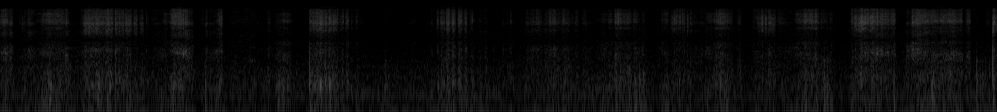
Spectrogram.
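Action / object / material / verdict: scrape / fountain pen nib on a paper sheet / paper / none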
